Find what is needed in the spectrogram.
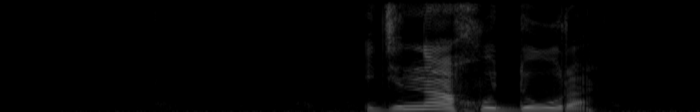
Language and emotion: Russian, angry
